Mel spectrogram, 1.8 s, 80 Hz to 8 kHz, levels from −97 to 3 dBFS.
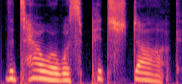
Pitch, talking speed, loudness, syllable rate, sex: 195 Hz, 165 wpm, -16 LUFS, 3.5 syllables/s, female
